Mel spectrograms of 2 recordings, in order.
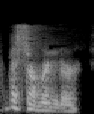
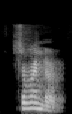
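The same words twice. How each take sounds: First: Understated feigned surrender; Green Goblin. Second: Higher, louder mock order; police command. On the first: Retold or imitated. Goblin answering the cops before punching them, mock-compliant. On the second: Cops ordering Green Goblin to give up, commanding. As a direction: call it out like a cop.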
